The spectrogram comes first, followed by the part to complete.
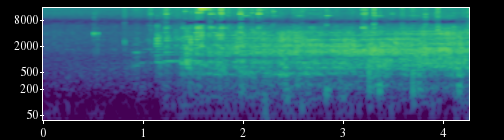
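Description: Harness hardware and sled chains jingling and clinking as a draft horse starts pulling a sled through snow, beginning about a second in and slowly getting louder.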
